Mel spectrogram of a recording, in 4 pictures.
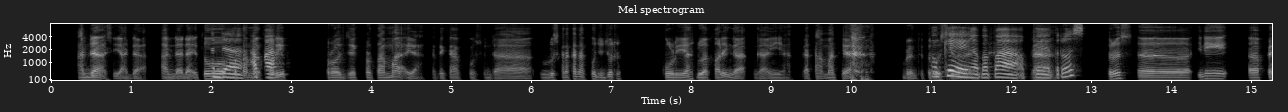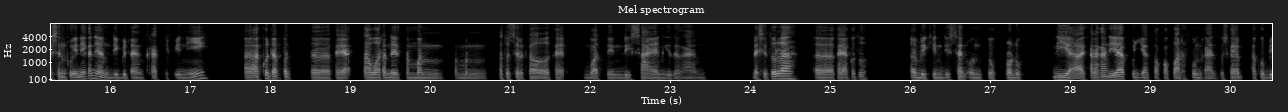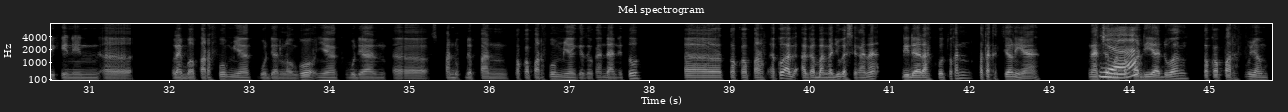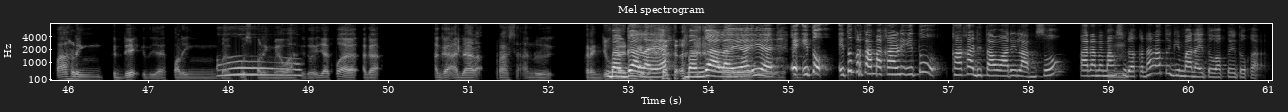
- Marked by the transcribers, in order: laughing while speaking: "ya"; in English: "passion-ku"; in English: "circle"; other background noise; laughing while speaking: "gitu"; chuckle
- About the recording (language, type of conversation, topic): Indonesian, podcast, Bagaimana cara menemukan minat yang dapat bertahan lama?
